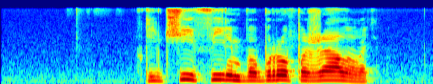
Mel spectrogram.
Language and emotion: Russian, angry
